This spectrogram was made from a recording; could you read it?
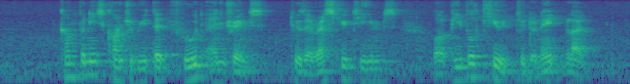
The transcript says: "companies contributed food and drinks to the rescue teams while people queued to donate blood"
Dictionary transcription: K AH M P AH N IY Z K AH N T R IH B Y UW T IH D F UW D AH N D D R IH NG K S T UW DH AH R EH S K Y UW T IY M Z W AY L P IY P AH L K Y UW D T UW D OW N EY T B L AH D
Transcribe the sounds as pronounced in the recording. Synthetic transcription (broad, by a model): K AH M P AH N IY S K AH N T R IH B Y UW T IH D F UW D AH N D D R IH NG K S T UW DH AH R EH S K Y UW T IY M S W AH P IY P AH L K Y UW T UW D OW N EY T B L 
